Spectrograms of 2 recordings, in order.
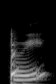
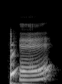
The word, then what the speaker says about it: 의: Do you know how to pronounce this in Korean? 으이, 에, 이. The answer is all of them.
